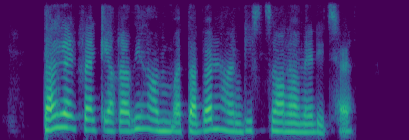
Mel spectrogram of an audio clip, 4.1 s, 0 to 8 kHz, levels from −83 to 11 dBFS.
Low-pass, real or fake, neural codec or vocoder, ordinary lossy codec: 7.2 kHz; fake; codec, 16 kHz in and 24 kHz out, 0.6 kbps, FireRedTTS-2 codec; Opus, 32 kbps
